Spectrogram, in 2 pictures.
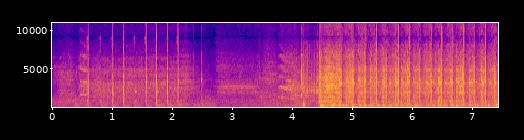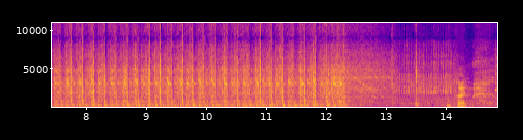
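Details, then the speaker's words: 2 L V6 trike, fuel pump not buzzing even when tapped: steady fast cranking whirr for about eight seconds that never catches; crank no start, seized fuel pump delivering no fuel. "first thing I'm going to check is fuel I can see a fuel pump down there but I can't hear it kicking in"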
